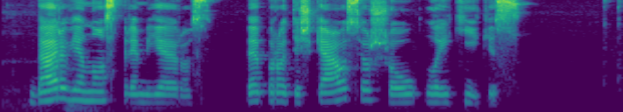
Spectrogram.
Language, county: Lithuanian, Tauragė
